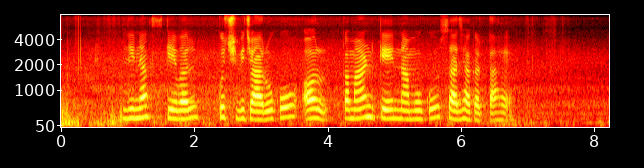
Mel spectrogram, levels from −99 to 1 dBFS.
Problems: echo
